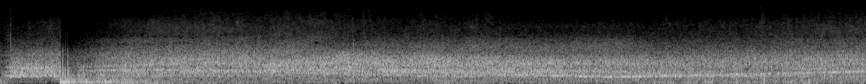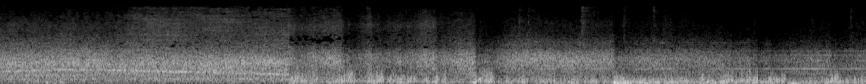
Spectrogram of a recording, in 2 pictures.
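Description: Air-raid warning siren wailing, its pitch falling slowly, rising again, then falling and fading out about three-quarters of the way through, over a steady rushing background noise. It is the alert for incoming missiles.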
